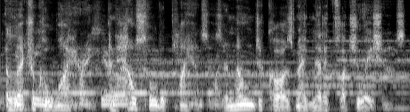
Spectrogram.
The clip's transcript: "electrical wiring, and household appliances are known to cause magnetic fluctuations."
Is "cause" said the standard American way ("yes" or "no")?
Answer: yes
